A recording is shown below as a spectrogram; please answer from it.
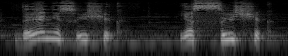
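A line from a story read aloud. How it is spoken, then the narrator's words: Laughing. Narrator (Russian): Засмеялся детектив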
